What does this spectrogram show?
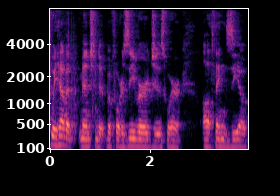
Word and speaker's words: Ziverge: I like your alternate pronunciations, but I think it's like diverge. So I'm guessing ZIVerge. Oh, but you know, maybe right. ZVerge, you do that, like Scala Z.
